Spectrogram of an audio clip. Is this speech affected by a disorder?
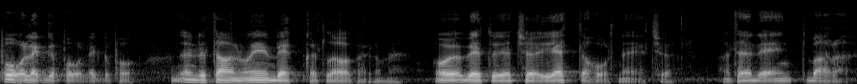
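Yes: aphasia after brain injury; hit by car at age seven, no diagnosis given, right hand difficulty, memory gaps; taken to Malmska Sjukhuset, later tested in Vasa, past seizures treated with medication, now off medication; word-finding difficulty, circumlocution, could not speak at first after injury.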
